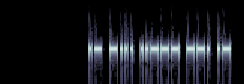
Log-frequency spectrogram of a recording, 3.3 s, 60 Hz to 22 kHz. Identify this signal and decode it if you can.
Morse code, heard as a keyed tone, about 36 wpm, 700 Hz. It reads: AB2GA
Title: USA Call Signs - 5 Characters - 3x Character Spacing - 35wpm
